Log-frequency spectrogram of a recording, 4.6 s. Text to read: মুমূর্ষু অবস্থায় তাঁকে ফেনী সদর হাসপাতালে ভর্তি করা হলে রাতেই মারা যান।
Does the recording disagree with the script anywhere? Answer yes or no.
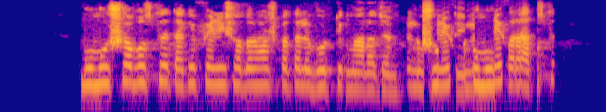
yes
